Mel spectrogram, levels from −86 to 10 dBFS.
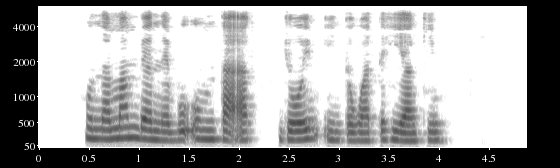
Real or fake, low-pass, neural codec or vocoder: real; 5.4 kHz; none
